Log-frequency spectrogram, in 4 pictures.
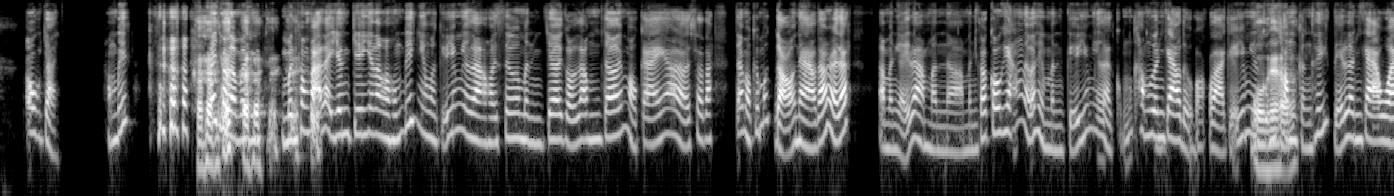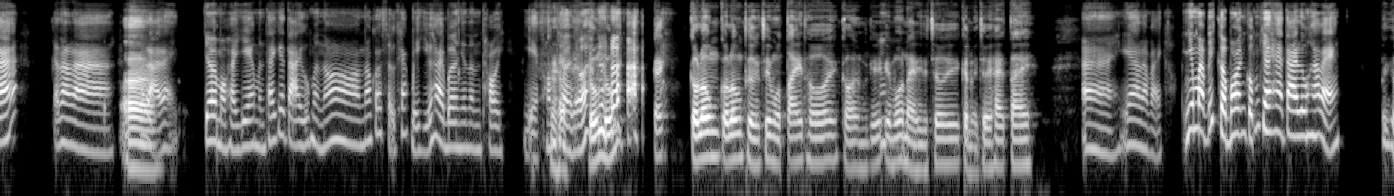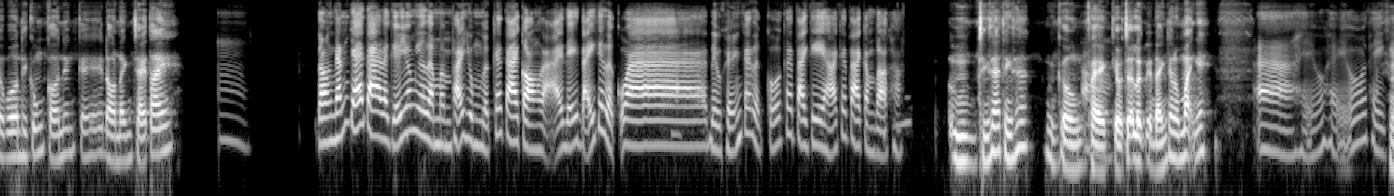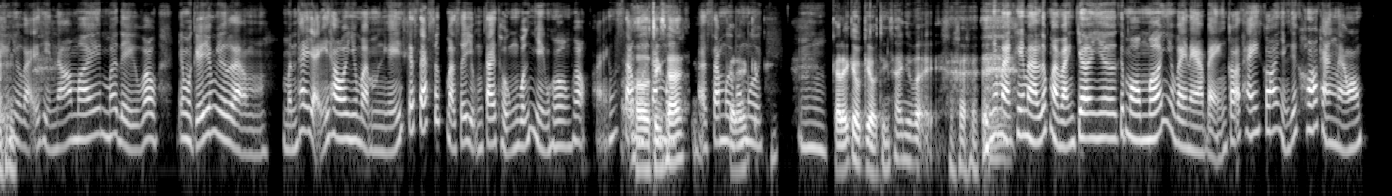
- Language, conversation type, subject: Vietnamese, unstructured, Bạn có từng thử một môn thể thao mới gần đây không?
- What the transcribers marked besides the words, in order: laugh; tapping; other background noise; laugh; laugh; laugh; laugh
